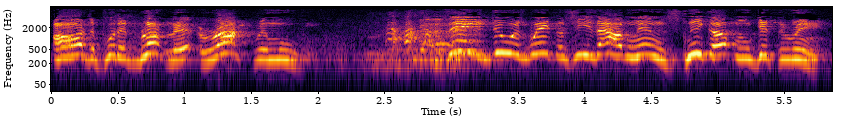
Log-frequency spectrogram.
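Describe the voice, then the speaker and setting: Shrill, pompous radio fixer. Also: male voice, expressive, normal speed. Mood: self-important. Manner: blustery, florid, repeating himself. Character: pompous, shifty male fixer full of big words. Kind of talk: 1940s-50s radio comedy acting. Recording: muffled old radio recording, faint noise.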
